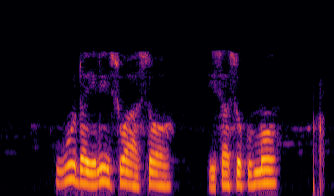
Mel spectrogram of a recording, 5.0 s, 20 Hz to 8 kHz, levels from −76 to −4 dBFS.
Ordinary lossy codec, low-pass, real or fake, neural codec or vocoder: AAC, 16 kbps; 7.2 kHz; real; none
